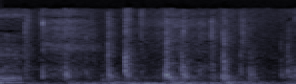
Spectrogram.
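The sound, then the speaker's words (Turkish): A jail cell door is opened with quiet clunks and rattles of the latch and door, a few soft knocks spread across the moment. “Aç bakalım hücrenin kapısını. Açayım şerif. Şimdi açarım. Aa, hücrenin kapısı açıkmış.”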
